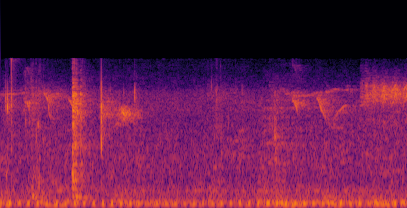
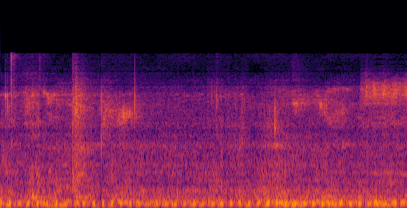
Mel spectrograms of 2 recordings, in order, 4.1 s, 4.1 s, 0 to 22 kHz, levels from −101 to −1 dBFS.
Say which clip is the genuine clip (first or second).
first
